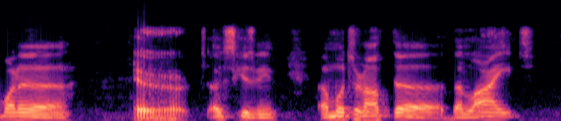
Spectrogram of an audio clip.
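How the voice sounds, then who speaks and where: Fairly low in pitch with ordinary pitch variation, a man speaks with an American accent in an unremarkable speaking voice. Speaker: podcast guest. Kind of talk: casual chat.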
